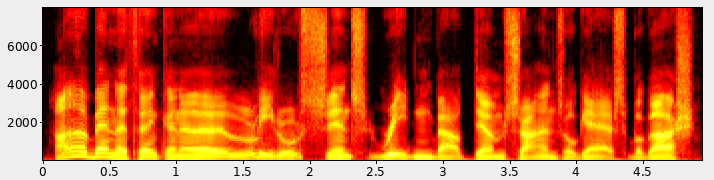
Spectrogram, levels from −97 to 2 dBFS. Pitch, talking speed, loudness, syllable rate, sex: 125 Hz, 170 wpm, -18 LUFS, 4.0 syllables/s, male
